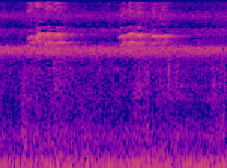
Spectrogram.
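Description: Insect chorus: a steady high-pitched drone, with a second, higher insect call pulsing about once a second over it.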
